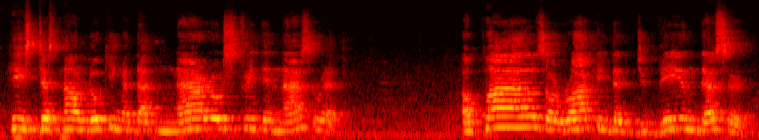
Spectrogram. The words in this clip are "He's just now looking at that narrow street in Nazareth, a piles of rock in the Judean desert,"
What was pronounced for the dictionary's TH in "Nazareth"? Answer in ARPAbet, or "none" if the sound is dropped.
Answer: T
